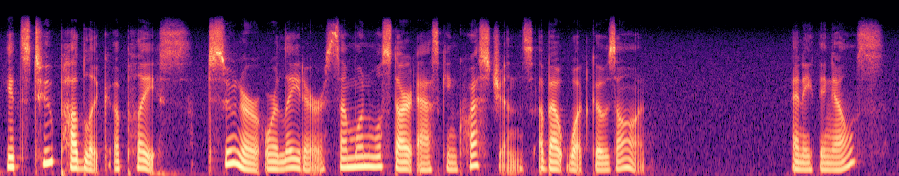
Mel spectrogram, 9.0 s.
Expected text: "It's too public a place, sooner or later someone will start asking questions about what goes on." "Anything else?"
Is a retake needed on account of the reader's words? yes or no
no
